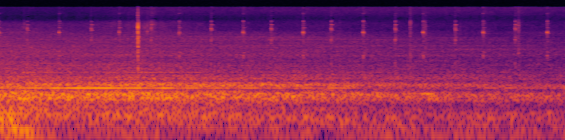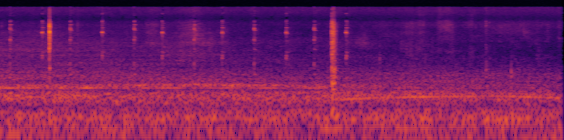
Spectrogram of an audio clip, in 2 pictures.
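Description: A car engine hums and road noise rumbles inside the car, slowly easing as the car slows.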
